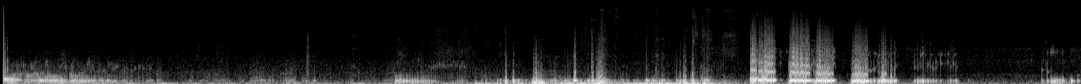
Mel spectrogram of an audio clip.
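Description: Loud, irregular low gurgling and rumbling from the belly, with bursts of bubbling growls; ordinary stomach growling, a normal bowel sound.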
